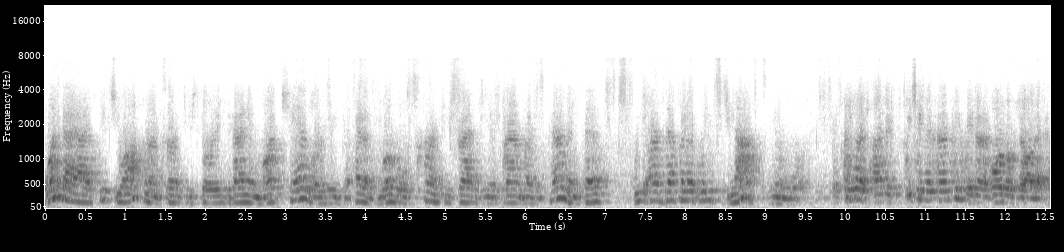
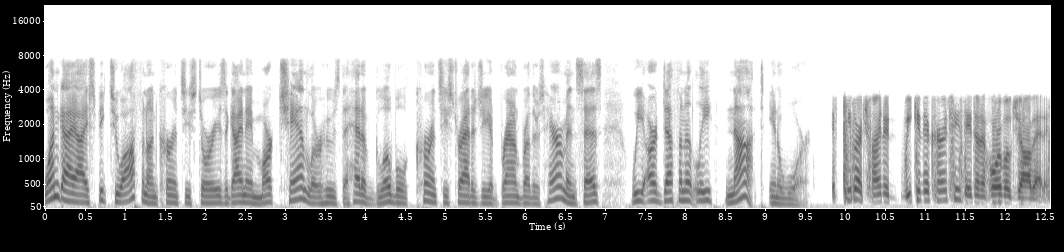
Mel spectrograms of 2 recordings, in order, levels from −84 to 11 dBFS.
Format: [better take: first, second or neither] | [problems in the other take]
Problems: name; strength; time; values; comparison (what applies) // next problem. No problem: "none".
second | noise reduction (neural separator model SepFormer DNS4)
